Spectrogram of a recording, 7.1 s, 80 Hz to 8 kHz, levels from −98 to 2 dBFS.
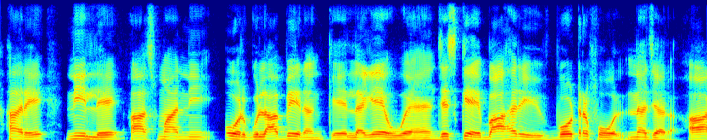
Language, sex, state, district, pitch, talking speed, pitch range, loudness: Hindi, male, Chhattisgarh, Sukma, 135 Hz, 120 wpm, 120-145 Hz, -16 LUFS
